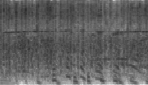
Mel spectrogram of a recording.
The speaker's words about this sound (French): Applaudissements.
